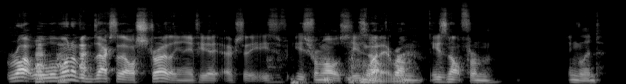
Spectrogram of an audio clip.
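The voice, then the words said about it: Bad put-on Australian accent. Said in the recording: “That was a terrible accent”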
